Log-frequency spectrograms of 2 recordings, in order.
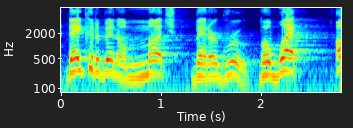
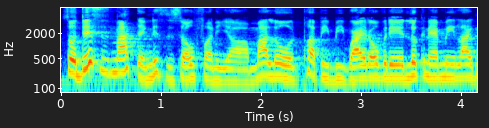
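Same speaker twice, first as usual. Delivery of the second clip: ordinary delivery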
